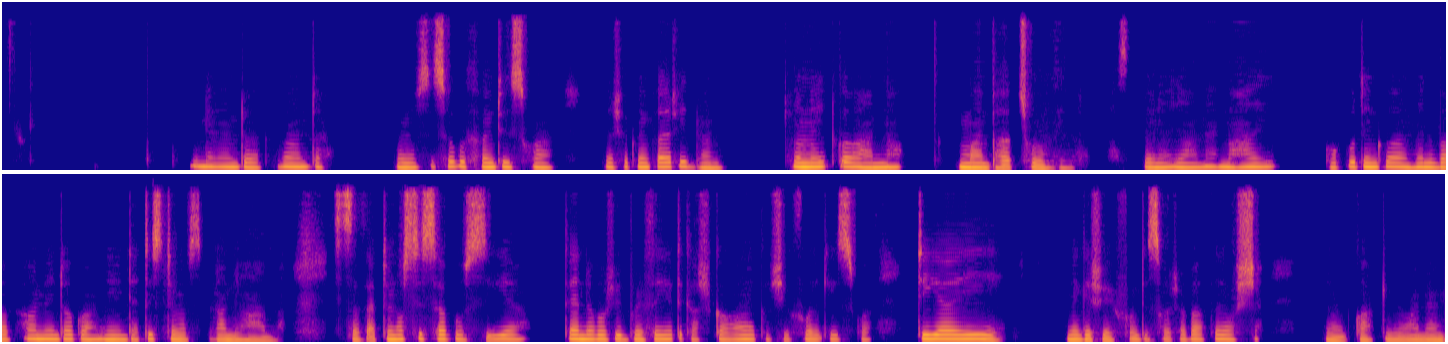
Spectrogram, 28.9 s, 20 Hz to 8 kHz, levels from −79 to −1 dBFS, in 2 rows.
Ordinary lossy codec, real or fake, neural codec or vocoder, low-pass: AAC, 48 kbps; fake; codec, 16 kHz, 0.3 kbps, FocalCodec; 7.2 kHz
